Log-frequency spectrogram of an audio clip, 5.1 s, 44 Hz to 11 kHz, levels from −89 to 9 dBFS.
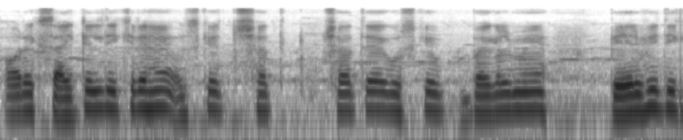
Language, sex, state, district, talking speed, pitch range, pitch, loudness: Hindi, male, Bihar, West Champaran, 185 wpm, 125-150 Hz, 140 Hz, -14 LUFS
